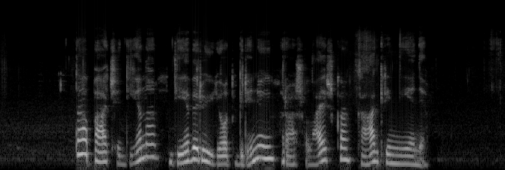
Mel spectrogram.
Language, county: Lithuanian, Panevėžys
